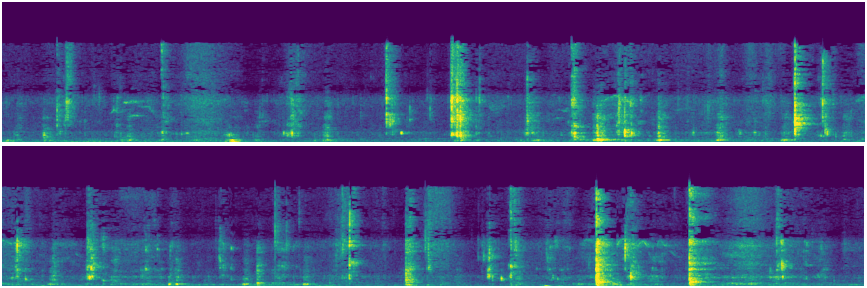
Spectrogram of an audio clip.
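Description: Close-up chewing and lip-smacking of a person eating rice and curry by hand: irregular wet smacks and clicks of the mouth, several a second.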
